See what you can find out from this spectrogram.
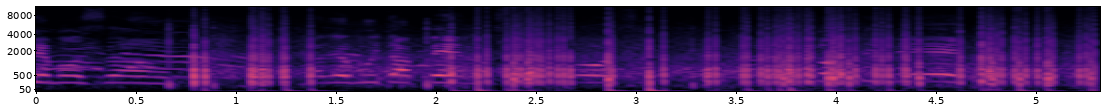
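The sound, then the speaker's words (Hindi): Fireworks set off in celebration in Brasília after an impeachment decision: many sharp, rapid pops and bangs crackle loudly throughout, with voices over them. “महाभियोग चलाए जाने के पक्ष में जब फैसला आया तो ब्रासिलिया में लोगों ने आतिशबाजी की और इसे जश्न की तरह मनाया।”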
